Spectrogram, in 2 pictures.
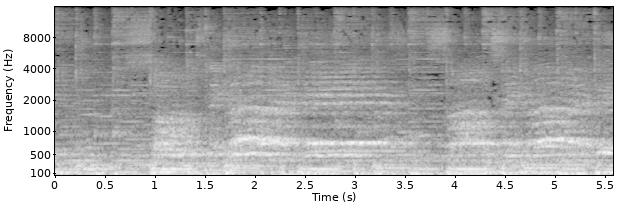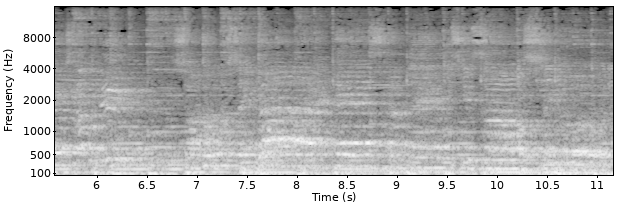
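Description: Two men singing a Portuguese gospel worship song together into microphones, amplified over an instrumental accompaniment.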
